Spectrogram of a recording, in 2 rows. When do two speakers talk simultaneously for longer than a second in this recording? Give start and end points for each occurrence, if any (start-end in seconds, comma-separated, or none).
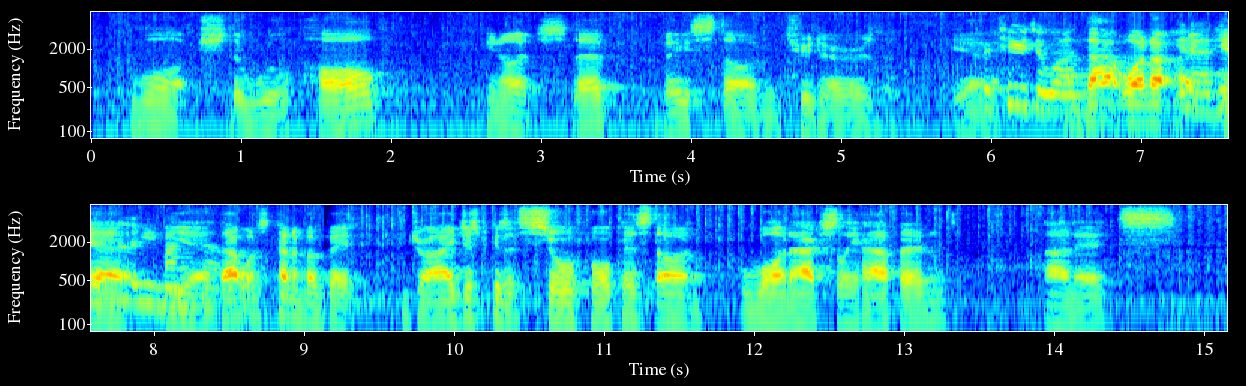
7.2-8.6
